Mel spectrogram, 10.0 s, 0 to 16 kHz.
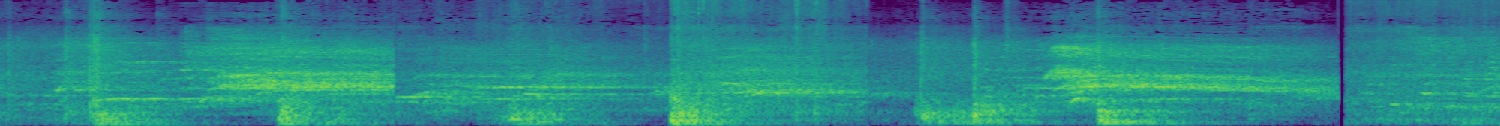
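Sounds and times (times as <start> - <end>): children chattering: 9.0 - 10.0.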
